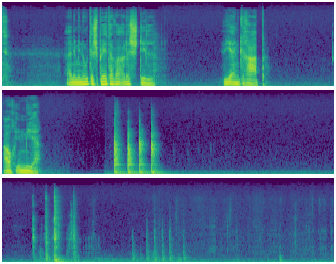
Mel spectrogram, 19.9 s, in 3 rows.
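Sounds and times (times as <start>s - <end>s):
steady low hiss: 0.0s - 19.9s
speech: 1.3s - 3.2s, 4.4s - 5.3s, 6.7s - 7.5s
knocking on a door: 8.8s - 10.0s, 15.9s - 17.1s.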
